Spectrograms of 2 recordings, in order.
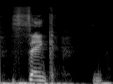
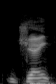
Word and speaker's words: Cenk: Sank is it? It's Weaguer, right? Jenk Uer. Jenkuger. I know. I know. It's a giant pain in the ass. This seems pronounced like a J.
